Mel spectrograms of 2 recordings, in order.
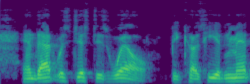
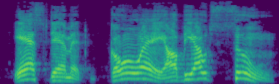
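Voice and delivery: loud, high, agitated yelling; angry shout; 7 semitones higher, 5 dB louder than usual. A narrator's reading. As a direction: yell to be left alone. Husband yells through locked door.

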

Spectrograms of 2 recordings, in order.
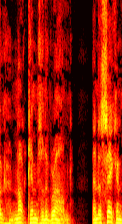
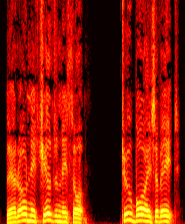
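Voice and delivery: higher, musing inner voice; prisoner's thought; 6 semitones higher than usual. A narrator's reading. Prisoner sizing up the boys, higher inner voice. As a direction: think it, half to yourself.

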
